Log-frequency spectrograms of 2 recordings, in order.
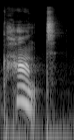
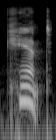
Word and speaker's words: can't: 英式发法读 can't, can't, 美式发法呢读 can't, can't, 注意元音不一样。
